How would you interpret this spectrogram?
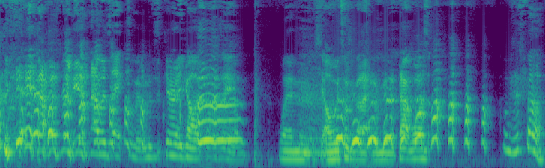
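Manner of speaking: high, laughing through the words; giggling while recalling the clip; can't stop laughing while praising the scene. Real, not acted. Laughing at the memory.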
